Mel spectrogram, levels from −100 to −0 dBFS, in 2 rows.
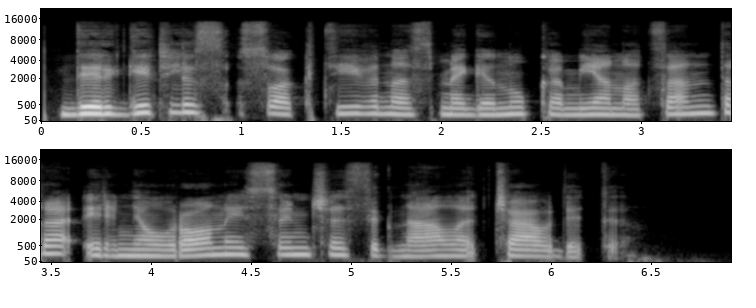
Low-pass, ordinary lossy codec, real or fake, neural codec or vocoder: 14.4 kHz; MP3, 96 kbps; fake; codec, 44.1 kHz, 3.4 kbps, Pupu-Codec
